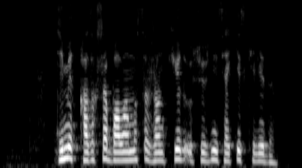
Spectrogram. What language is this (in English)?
Kazakh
